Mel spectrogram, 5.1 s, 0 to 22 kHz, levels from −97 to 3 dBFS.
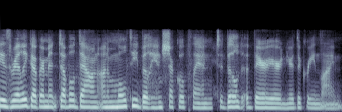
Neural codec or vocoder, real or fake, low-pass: codec, 16 kHz, 0.8 kbps, ZipCodec; fake; 7.2 kHz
